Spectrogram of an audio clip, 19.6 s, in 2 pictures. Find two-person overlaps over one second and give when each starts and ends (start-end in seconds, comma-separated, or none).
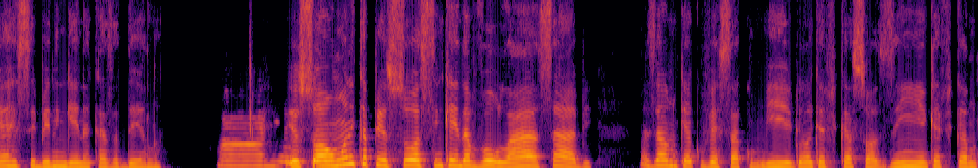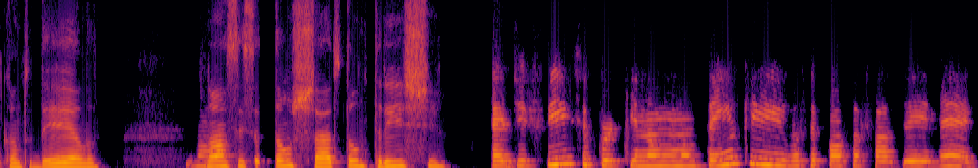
none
